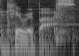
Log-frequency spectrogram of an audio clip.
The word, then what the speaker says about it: Kiribati: Kiribati is pronounced Kiraibbas, a clue to its unique language and history. The TI is pronounced as S in the I Kiraabati language, a legacy of early European missionaries adapting the Roman alphabet.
